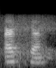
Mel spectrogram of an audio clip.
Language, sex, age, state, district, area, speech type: Bengali, female, 30-45, West Bengal, Kolkata, urban, conversation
